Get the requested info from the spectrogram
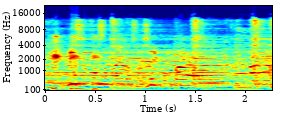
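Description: Loud live regional Mexican band music played from a stage, with a deep bass line and steady drum hits under the melody.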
